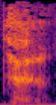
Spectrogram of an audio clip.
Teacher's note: The pitch falls on this word.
